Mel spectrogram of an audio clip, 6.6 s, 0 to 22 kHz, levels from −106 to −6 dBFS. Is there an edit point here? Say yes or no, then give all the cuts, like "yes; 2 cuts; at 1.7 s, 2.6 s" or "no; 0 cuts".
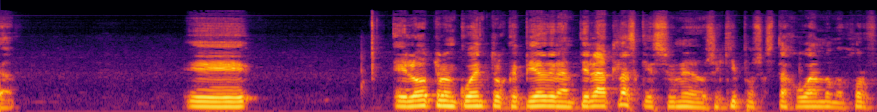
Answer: no; 0 cuts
